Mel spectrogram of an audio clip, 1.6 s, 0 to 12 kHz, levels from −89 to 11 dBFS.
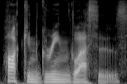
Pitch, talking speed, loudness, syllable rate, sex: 100 Hz, 150 wpm, -21 LUFS, 3.2 syllables/s, male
